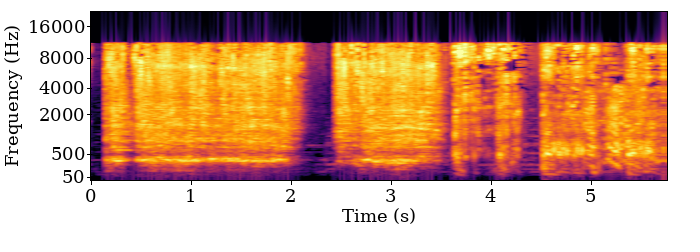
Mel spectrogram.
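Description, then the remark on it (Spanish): Loud running water gushes in two long steady bursts separated by a short pause, then continues in choppier, uneven splashes. “Mira, el agua. Tú dices, ¿no hace sonido? Sí, sí hace también.”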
